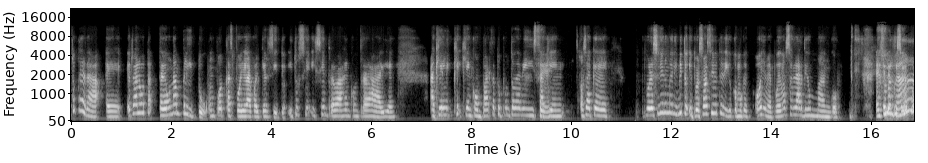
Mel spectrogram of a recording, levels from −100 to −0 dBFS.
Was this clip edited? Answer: yes; 1 cut; at 2.7 s

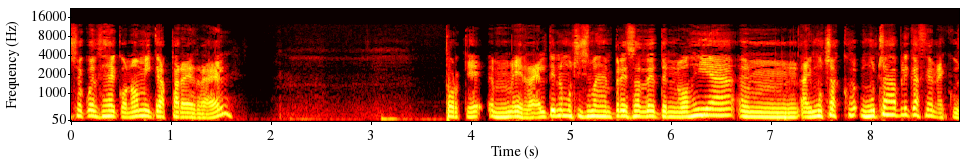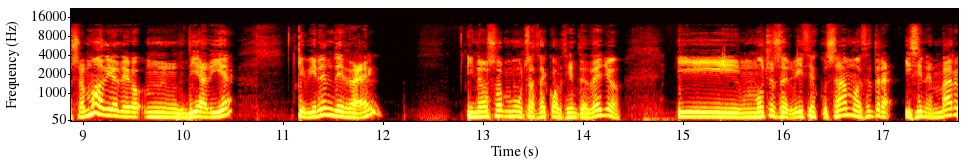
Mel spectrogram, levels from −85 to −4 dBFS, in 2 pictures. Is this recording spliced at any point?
no; 0 cuts

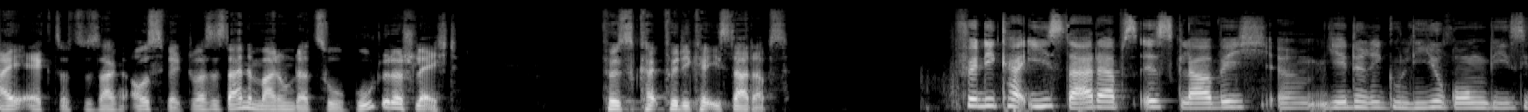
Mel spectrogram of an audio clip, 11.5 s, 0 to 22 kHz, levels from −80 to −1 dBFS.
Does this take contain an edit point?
no; 0 cuts

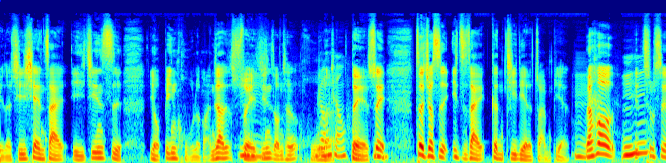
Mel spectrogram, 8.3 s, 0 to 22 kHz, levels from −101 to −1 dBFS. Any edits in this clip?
yes; 1 cut; at 7.3 s

